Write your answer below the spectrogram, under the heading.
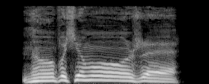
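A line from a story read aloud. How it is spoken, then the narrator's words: Drawling mage. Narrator (Russian): протянул маг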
